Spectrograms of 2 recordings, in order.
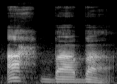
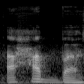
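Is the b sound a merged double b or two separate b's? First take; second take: separate; merged. First: Two separate b sounds with a vowel between. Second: The two b sounds merge into one doubled b. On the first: This is the original underlying form. "asalnya adalah ahbaba" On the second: This is the actual merged form used. "bergabung menjadi ahabba"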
